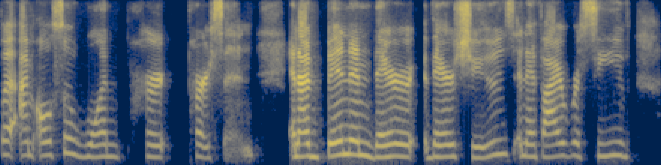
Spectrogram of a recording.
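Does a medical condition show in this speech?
Yes: stuttering; stuttering with blocks, slowly accepting stutter; sees therapist; gets stuck, word and part-word repetitions, saying own name still hard; here repeated sounds, repeated words.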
